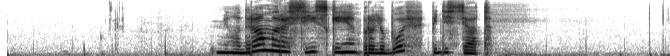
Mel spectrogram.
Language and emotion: Russian, sad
